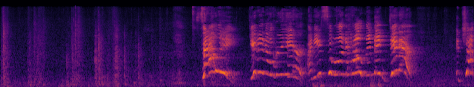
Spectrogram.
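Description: Footsteps tread down wooden stairs.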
